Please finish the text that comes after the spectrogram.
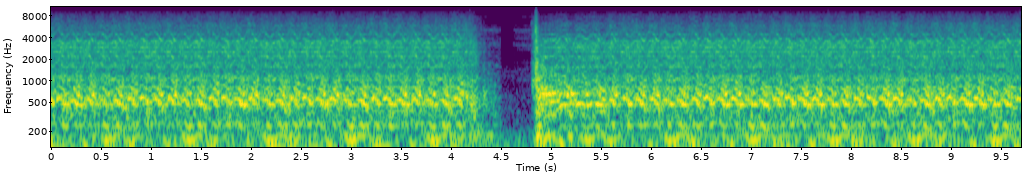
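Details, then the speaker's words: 1980s Marmon cabover semi with Big Cam Cummins diesel, unrun about 18 years: loud clatter cuts out briefly, catches again, settles into a steady even idle with firm beat; oil pressure only about 15 psi. "Freaking sick, dude. It runs. Oh my gosh. I love this."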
